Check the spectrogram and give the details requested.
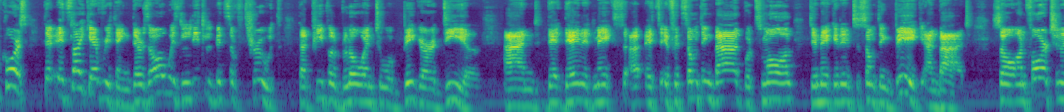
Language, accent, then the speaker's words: English; Tuam, Connacht, Ireland; moved away as an adult; now in Spain; I'm from Cahir Finn and I grew up going to school in Tuam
